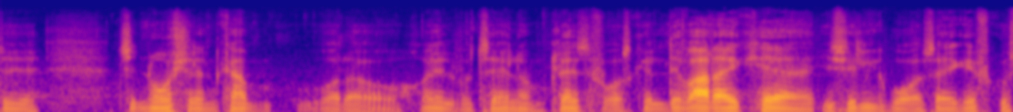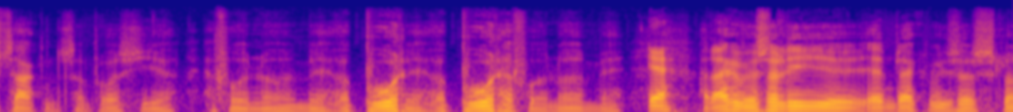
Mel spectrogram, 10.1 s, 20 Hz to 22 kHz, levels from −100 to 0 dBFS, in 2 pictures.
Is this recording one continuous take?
no; 5 cuts; at 1.3 s, 4.0 s, 6.0 s, 7.1 s, 8.5 s

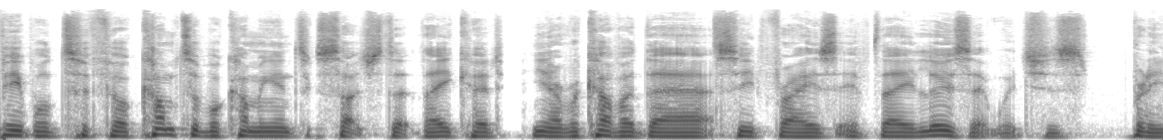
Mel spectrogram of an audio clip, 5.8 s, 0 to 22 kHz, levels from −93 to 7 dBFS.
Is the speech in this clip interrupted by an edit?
yes; 1 cut; at 1.6 s

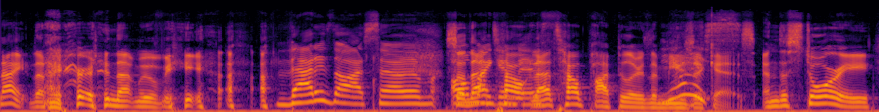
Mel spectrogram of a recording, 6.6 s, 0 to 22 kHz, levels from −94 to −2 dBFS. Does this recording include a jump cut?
no; 0 cuts

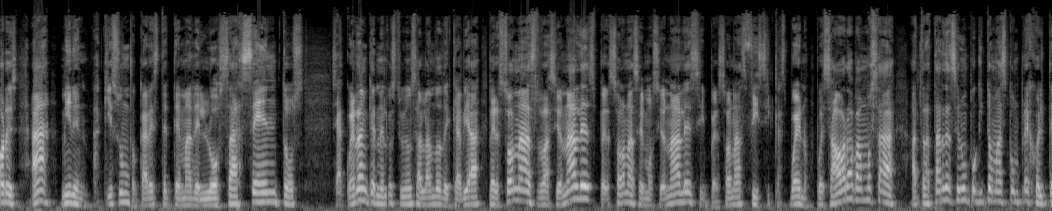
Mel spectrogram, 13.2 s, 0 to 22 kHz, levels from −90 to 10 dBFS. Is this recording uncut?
no; 4 cuts; at 1.6 s, 4.8 s, 6.1 s, 10.1 s

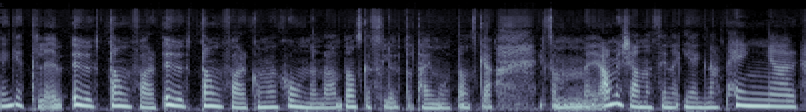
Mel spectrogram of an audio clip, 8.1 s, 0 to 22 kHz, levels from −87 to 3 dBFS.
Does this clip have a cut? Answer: yes; 3 cuts; at 1.6 s, 4.5 s, 5.4 s

